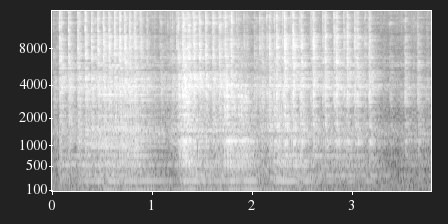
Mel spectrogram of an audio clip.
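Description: Fingertips and nails scratch and strum along the thin metal fins on top of a large white painted steel panel radiator. The result is a quiet, bright, rapid ticking rattle, like a ratchet, with a louder burst midway before it fades.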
